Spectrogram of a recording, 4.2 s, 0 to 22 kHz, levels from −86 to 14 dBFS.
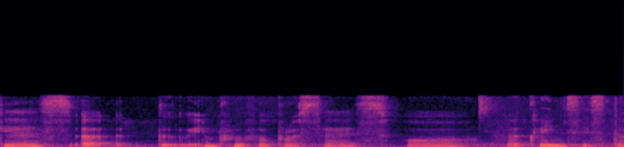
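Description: Listening to this speech recording, nothing stood out as a technical problem at any point.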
